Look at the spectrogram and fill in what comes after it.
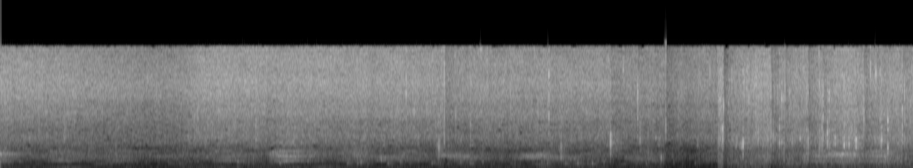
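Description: Breadcrumb-coated rice cutlets sizzling as they shallow-fry in hot sunflower oil in a pan: a steady hiss with small pops, which come more often in the last couple of seconds.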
